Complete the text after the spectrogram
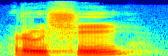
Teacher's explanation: It is articulated with a retroflex tongue posture where the tongue curls back toward the roof of the mouth. Although it resembles a consonant in form, it behaves entirely as a oval. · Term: vowel Ru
